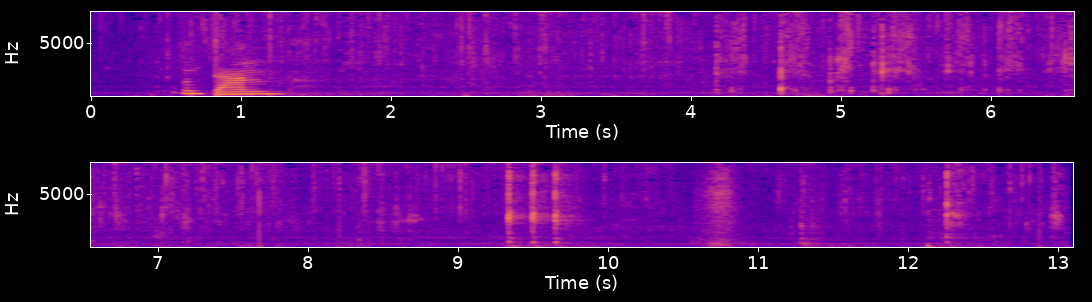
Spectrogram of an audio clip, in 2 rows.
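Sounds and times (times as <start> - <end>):
faint sizzling: 0.0 - 13.1
speech: 0.6 - 1.4
spoon stirring pasta and cheese mixture in a pot: 4.1 - 9.9, 12.1 - 13.1.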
